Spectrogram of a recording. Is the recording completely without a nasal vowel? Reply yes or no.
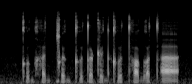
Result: yes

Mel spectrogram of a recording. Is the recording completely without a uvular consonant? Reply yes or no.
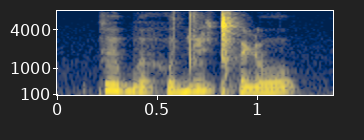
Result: yes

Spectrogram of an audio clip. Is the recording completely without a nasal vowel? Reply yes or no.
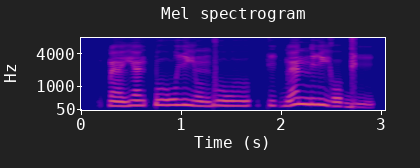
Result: no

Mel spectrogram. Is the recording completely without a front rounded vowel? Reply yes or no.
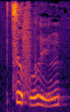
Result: no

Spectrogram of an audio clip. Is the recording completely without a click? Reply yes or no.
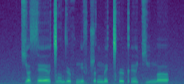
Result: no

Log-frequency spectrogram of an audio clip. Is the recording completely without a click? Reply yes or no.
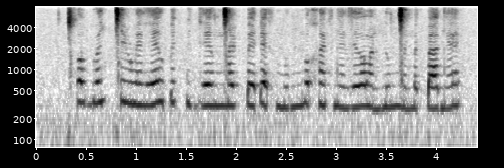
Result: no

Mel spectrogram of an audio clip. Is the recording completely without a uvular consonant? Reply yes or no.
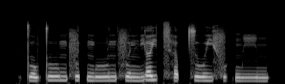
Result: yes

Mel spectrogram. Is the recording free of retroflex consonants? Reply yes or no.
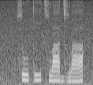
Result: yes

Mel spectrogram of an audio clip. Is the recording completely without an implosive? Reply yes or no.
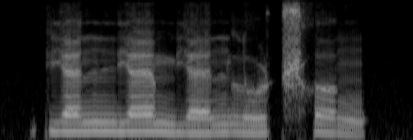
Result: yes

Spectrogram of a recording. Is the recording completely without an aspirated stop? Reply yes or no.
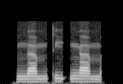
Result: yes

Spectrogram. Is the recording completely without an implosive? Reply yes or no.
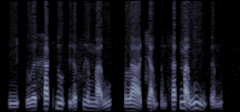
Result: no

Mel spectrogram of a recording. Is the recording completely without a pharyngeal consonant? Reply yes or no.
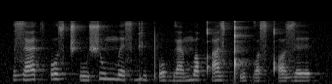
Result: yes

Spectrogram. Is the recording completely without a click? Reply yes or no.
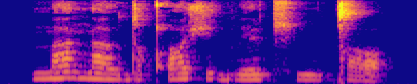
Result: no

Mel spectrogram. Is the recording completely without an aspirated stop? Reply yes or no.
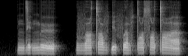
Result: yes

